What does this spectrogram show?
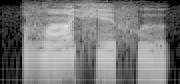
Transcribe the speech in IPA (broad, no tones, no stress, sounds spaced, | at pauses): v ã xʲ e f ɯ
